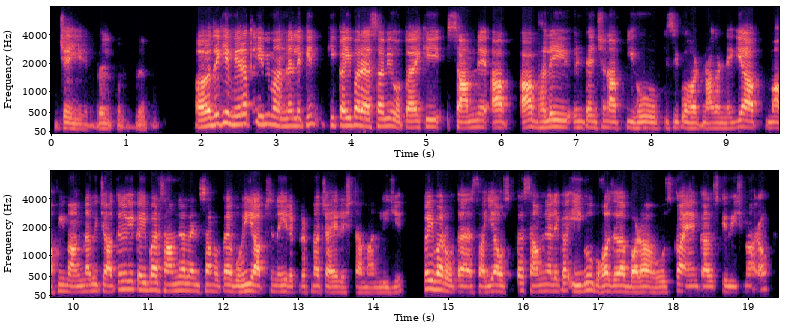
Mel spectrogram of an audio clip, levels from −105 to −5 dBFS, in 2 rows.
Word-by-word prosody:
चाहिए, 115 -5 -3
बिल्कुल, 120 +7 -10 0.2
बिल्कुल। 100 - -15 0.5
अ, 160 +3 +7
देखिए 225 +3 +5
मेरा 210 +1 +4
तो 230 - -8
ये - - +2
भी 220 - -6
मानना 175 -3 0
है 180 - +1
लेकिन 195 +5 -2
कि 190 - -6
कई 180 - +5
बार 190 -1 +5
ऐसा 170 0 +4
भी 180 - -2
होता 145 -3 -1
है 145 0 +4
कि 160 +2 -5
सामने 145 +3 +3
आप 140 0 +4
आप 160 - +7
भले 140 +2 -1
ही 155 -1 +1 0.2
इंटेंशन 145 +1 -5
आपकी 135 +1 0
हो 130 +1 -5 0.3
किसी 135 +1 -10
को 135 0 -5
हर्ट 125 - 0
ना 120 0 -2
करने 125 0 -7
की, 150 +5 -1
आप 145 -3 +4 0.2
माफी 150 -2 0
माँगना 135 +1 +1
भी 155 +1 -7
चाहते 140 +2 -1
हों 190 +1 -3
लेकिन 195 0 -1
कई 175 - -2
बार 175 -1 +4
सामने 155 -1 +2
वाला 160 -1 0
इंसान 150 0 -4
होता 140 +1 -3
है, - - +4
वो 135 -1 -4
ही 155 +2 +1
आपसे 140 +2 -11
नहीं 140 0 -5
रख - - -11
रखना 135 +1 -5
चाहे 125 -1 -1
रिश्ता, 120 -1 -8
मान 115 0 -11
लीजिए, 120 +1 -11 0.3
कई 200 +1 +3
बार 185 -3 +4
होता 135 -2 -1
है 130 - +1
ऐसा 125 - -4
या 145 +1 0
उसका 170 - -5
सामने 145 -1 -3
वाले 150 0 -2
का 165 - -2
ईगो 170 +5 -4
बहुत 145 -1 +1
ज़्यादा 140 0 +3
बड़ा 125 +1 +4
हो, 120 0 -5
उसका 125 +5 -2
अहंकार 130 -1 0
उसके 130 - -9
बीच 260 0 -8
में - - -4
आ - - -5
रहा - - -3
हो। - - -10
145 Hz, 250 wpm, -22 LUFS, 130-165 Hz, 0.5 s, अ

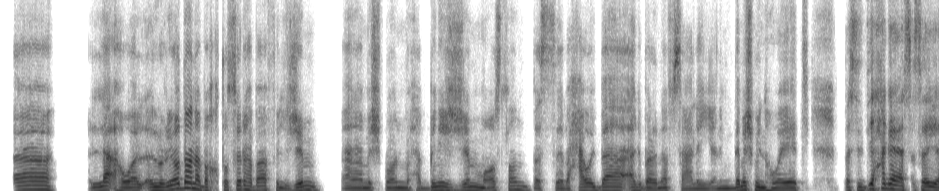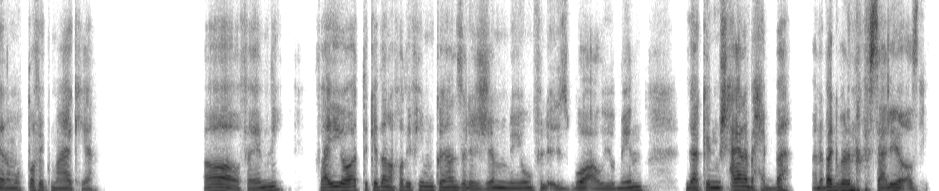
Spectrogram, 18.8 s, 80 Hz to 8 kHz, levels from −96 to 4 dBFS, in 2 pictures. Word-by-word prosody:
آآ، 165 -1 +1 0.3
لأ 145 +5 +2
هو 125 +2 +2
ال 125 - -2
الرياضة 160 - +4
أنا 225 - +5
باختصرها 170 -2 -1
بقى 155 +1 -1
في 150 -4 -8
الgym 140 +6 0 0.3
أنا 115 +1 -2
مش 115 +1 -3
من 115 0 0
محبين 110 +4 -3
الجيم 130 -1 0
أصلًا 135 +5 -4
بس 105 +1 -4
باحاول 135 +8 -1
بقى 140 0 0
أجبر 120 -3 -1
نفسي 120 -4 -2
عليه، 100 0 -4
يعني 100 +2 -4
ده 105 0 0
مش 155 -2 +2
من 125 -3 +4
هواياتي. 115 0 +1 0.4
بس 130 +1 -2
دي 135 +10 +3
حاجة 195 -3 +4
أساسية 150 -3 +2
أنا 115 - -1
متفق 120 +4 -4
معاك 110 -2 -3
يعني. 95 0 -10 1.1
آه 130 -3 +3
فاهمني؟ 125 +9 -2 0.3
في 130 - -6
أي 140 +2 +4
وقت 140 +1 +2
كده 140 0 0
أنا 130 - +1
فاضي 140 +1 -4
فيه، 150 +3 -5
ممكن 140 -2 -1
أنزل 125 -3 -1
الgym 115 +2 +1
يوم 115 +2 -1
في 120 - -12
الأسبوع 110 +2 -1
أو 105 0 -4
يومين، 115 +6 -1 0.4
لكن 115 +1 +2
مش 120 0 +4
حاجة 150 - +5
أنا 155 - +6
باحبها، 110 -3 -1 0.2
أنا 115 - 0
باجبر 135 -1 +5
نفسي 120 0 +3
عليها 125 -1 +3
أصلًا. 105 -1 -6
125 Hz, 200 wpm, -21 LUFS, 110-140 Hz, 1.1 s, أنا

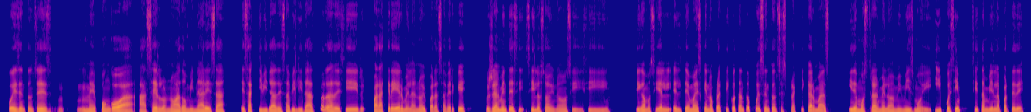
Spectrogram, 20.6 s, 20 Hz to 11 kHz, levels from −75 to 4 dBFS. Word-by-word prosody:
pues 125 -2 +4
entonces, 110 +4 +1
m - - -13 0.3
me 110 -1 0
pongo 120 +6 +5
a 100 - +3
a 95 +1 -1
hacerlo, 115 -1 +1
¿no? 105 +5 +1
A 120 - +3
dominar 105 +1 +1
esa 120 0 +1 0.3
esa 110 +2 0
actividad, 115 0 +1
esa 125 +1 0
habilidad, 105 +2 0
para 130 -2 +2
decir 120 +1 0
para 115 -1 +3
creérmela, 115 -2 +2
¿no? 115 +5 -1
Y 135 - +1
para 100 -7 -3
saber 105 -1 -4
que, 140 +2 +1 0.4
pues, 125 -1 -2
realmente, 150 +5 +4
sí 155 - -7
sí, 145 0 -1
lo 130 -4 +1
soy, 110 -6 -1
¿no? 90 +9 -3
Si 90 -9 -8
si 95 -4 -5 0.5
Digamos, 110 -3 +1
si 100 -2 -1
el 105 -1 +1
el 105 0 0
tema 120 +1 +2
es 120 - -2
que 115 - 0
no 110 0 +1
practico 125 +7 -1
tanto, 165 +9 0
pues 185 - -3
entonces, 110 +1 -3
practicar 100 +1 -2
más, 95 -1 -1 0.4
y 120 - +2
demostrármelo 105 -1 +1
a 95 - +1
mí 95 +1 -2
mismo. 110 -1 -1
Y 75 +2 -6
y 120 -2 -1
pues 120 +3 -2
sí, 215 +3 +3 0.2
sí 155 - -2
también, 125 -7 0
la 125 - +1
parte 120 0 -1
de 110 - -1
115 Hz, 180 wpm, -23 LUFS, 105-125 Hz, 0.5 s, pongo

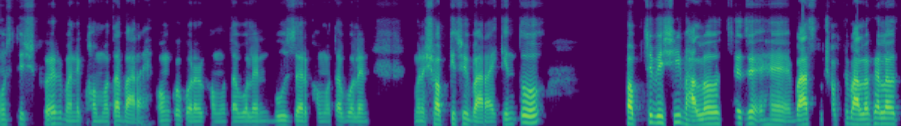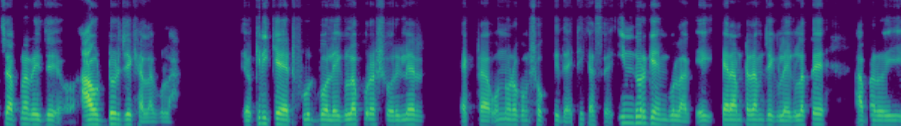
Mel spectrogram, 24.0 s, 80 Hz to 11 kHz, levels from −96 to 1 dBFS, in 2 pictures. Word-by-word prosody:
মস্তিষ্কের 130 +2 -3
মানে 110 +1 -3
ক্ষমতা 105 +1 -1
বাড়ায়। 95 - -2 0.2
অঙ্ক 115 +1 -8 0.2
করার 105 0 -1
ক্ষমতা 105 0 -7
বলেন, 105 0 -3 0.2
বুঝার 110 -1 -2
ক্ষমতা 105 +1 -7
বলেন। 105 -1 -2 0.7
মানে 110 0 -2
সবকিছুই 140 +1 +2
বাড়ায়। 100 +1 +2
কিন্তু 135 +6 0 1.4
সবচেয়ে 180 -1 +5
বেশি 170 +2 +3 0.2
ভালো 120 +4 +6
হচ্ছে 145 +3 -5
যে 155 - +6 0.2
হ্যাঁ, 120 -3 +2 0.2
বাস 130 +2 +10 0.3
সবচেয়ে 135 +2 -2
ভালো 130 +1 +7
খেলা 145 0 +6
হচ্ছে 140 0 -6
আপনার 140 -1 -2
এই 125 - -6
যে 125 - 0 0.2
অ - - -20 0.3
আউটডোর 130 +2 +4
যে 130 - +4
খেলাগুলা। 100 0 -7
অ্যাউ - - -43 0.8
কেউ 115 - -4
ক্রিকেট, 140 -4 +3
ফুটবল 125 -1 -3
এগুলা 130 +2 0
পুরা 130 - -2
শরীরের 120 +2 -2 0.7
একটা - - -5 0.2
অন্যরকম 125 -2 -6
শক্তি - - -8
দেয়। 100 - -6
ঠিক 130 -1 -15
আছে? - - -14 0.2
ইনডোর 165 0 -1
গেমগুলা 120 -5 0 0.2
এই 120 - -3 0.2
ক্যারাম-ট্যারম 125 0 +2
যেইগুলা 115 -1 -2
এগুলোতে 120 +3 -1 0.6
আপনার 125 -1 -6
ওই 115 0 -5
125 Hz, 135 wpm, -24 LUFS, 110-130 Hz, 1.4 s, বাস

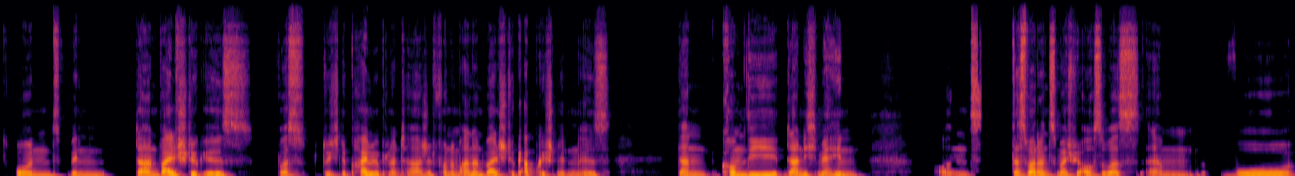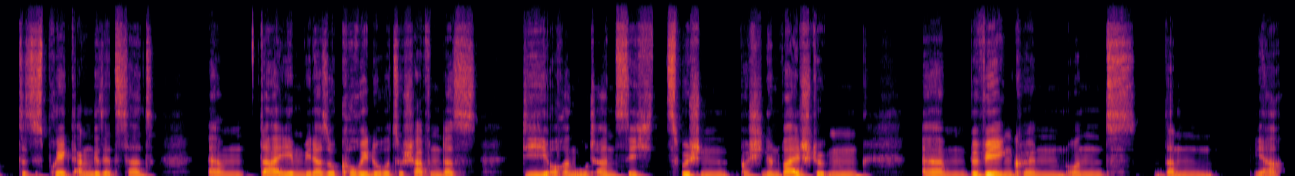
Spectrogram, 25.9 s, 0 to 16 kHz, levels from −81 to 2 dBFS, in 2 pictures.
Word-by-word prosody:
Und 100 0 +1
wenn 95 0 -4 0.2
da 100 - +5
'n 100 0 0
Waldstück 115 -5 +5
ist, 145 +6 0 0.2
was 100 +3 -2
durch 100 0 -5
'ne - - -4
Palmölplantage 115 - +1
von 100 -5 -5
'nem 95 - -2
anderen 110 -1 +2
Waldstück 95 +1 +2
abgeschnitten - - -2
ist, - - -4 0.6
dann 90 -3 -1
kommen 115 -1 +3
die 105 -1 +4
da 95 - +5
nicht 105 0 0
mehr 100 -2 +2
hin. 100 -7 -1 0.7
Und 95 0 -6 0.3
das 100 +1 +1
war 95 - +8
dann 95 -1 +2
zum 100 0 -2
Beispiel 95 +1 +1
auch 100 - +1
so 90 -2 -1
was, 85 -2 +1
ähm, 85 -2 -6 0.2
wo 85 - +2 0.2
das 90 - -4
das 105 -1 -2
Projekt 95 -3 +1
angesetzt 95 -1 -2
hat, 100 +2 -3 0.5
ähm, 85 -2 -3
da - - +5
eben 90 0 +1
wieder 95 -1 +2
so 90 - +1
Korridore 105 -3 +1
zu - - -4
schaffen, 95 -1 -1
dass 85 -1 -2 0.5
die 95 0 +2
Orang-Utans 100 -1 -2
sich 100 +2 -3
zwischen 95 -7 0
verschiedenen 100 -1 -3
Waldstücken, 100 +1 +2 0.6
ähm, 90 -2 -1
bewegen 100 -2 +7
können 95 0 -3
und 90 0 -4 0.2
dann, 85 -1 -5 0.3
ja, - - -3
95 Hz, 140 wpm, -24 LUFS, 90-100 Hz, 0.7 s, war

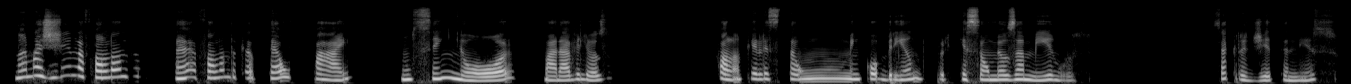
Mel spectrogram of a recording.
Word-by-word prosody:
Não, 310 +2 +1
imagina, 380 +1 0
falando, 340 +3 +2 0.5
né, 295 +5 +3
falando 325 +2 -2
que 290 - -8
até 285 +1 -1
o 335 - +1 0.2
pai, 225 -1 +1 0.5
um 225 +1 +5
senhor 225 - +3 0.3
maravilhoso 200 +4 0 1.1
falando 240 -3 +2
que 255 - -4
eles 250 0 -1
estão 235 -1 -3
me 275 0 +2
encobrindo, 240 0 +1
porque 220 +1 -5
são 215 -1 +1
meus 210 +1 +2
amigos. 200 -4 0 1.3
Você 265 - -3
acredita 190 -4 -5
nisso? 185 +6 -5
240 Hz, 110 wpm, -22 LUFS, 210-285 Hz, 1.3 s, um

